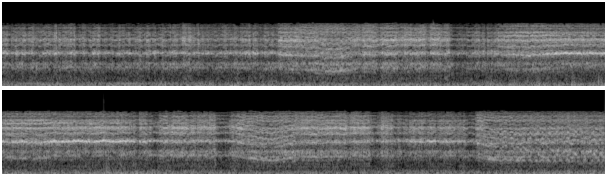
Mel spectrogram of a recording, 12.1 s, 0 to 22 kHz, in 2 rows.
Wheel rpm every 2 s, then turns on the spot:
230, 230, 220, 220, 230, 220.
none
